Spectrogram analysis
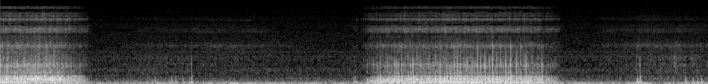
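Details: Snoring ASMR audio recording: loud, coarse snores on breathing in, with quieter breathing out between them; ordinary snoring during sleep.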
